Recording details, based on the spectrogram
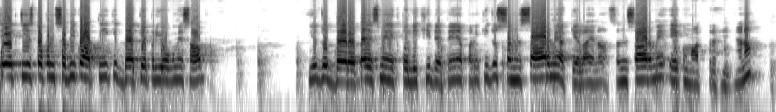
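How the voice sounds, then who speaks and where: High-ish warm voiced guy, teaching kids grammar slow and patient. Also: low-quality recording. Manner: explains slowly, repeats checks like "theek hai" to children. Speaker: English teacher. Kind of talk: classroom grammar lesson.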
